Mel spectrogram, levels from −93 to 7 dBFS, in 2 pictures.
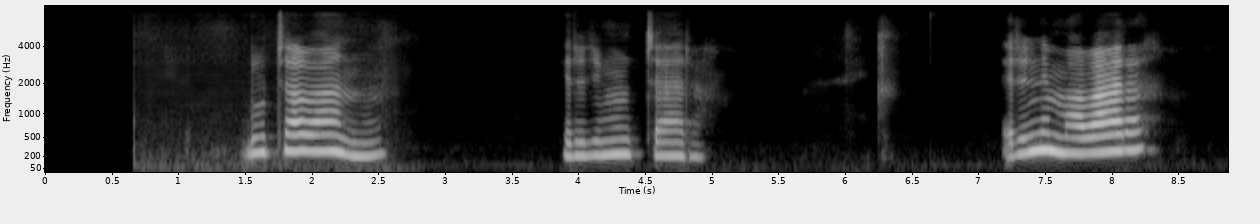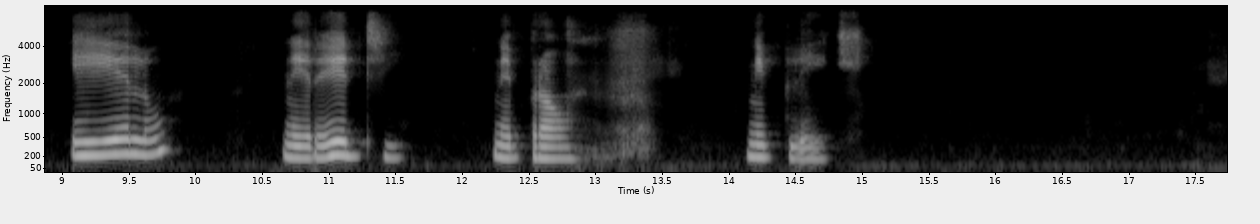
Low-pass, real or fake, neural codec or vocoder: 7.2 kHz; fake; codec, 24 kHz, 1.2 kbps, DualCodec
